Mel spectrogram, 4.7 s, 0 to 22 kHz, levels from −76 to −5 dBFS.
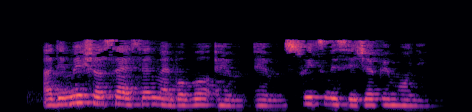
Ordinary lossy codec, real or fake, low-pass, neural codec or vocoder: MP3, 24 kbps; real; 7.2 kHz; none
